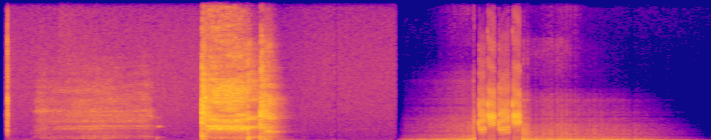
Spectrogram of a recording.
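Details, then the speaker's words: A burst of harsh coughing from an adult who has a cold and a bad throat, with a noisy rumble around it; cough. "So guys, you can probably tell by now I have a bad throat and I'm not very happy. I've got a cold and a bad throat and that got me thinking this week, what is worse?"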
